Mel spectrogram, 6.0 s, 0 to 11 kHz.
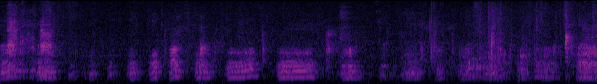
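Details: Welsh Springer Spaniel puppies, four weeks old, filmed at Kennel Lurhaug on 9 March 2011; rapid pulsed growling and whimpering in short harmonic bursts, several per second, with soft indoor room noise.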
